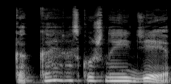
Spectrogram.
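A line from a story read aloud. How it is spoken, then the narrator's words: Whisper. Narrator (Russian): прошептал я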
